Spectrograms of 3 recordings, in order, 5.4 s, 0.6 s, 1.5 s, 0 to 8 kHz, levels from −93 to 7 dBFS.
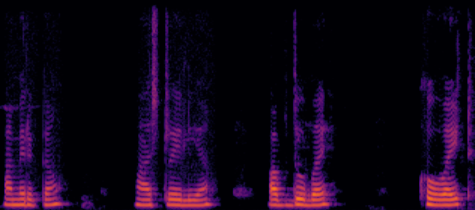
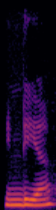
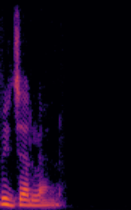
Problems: low volume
